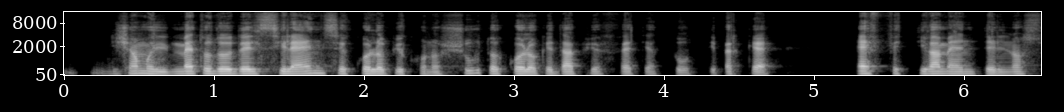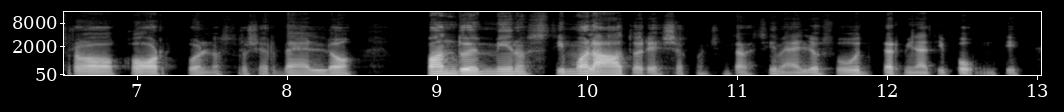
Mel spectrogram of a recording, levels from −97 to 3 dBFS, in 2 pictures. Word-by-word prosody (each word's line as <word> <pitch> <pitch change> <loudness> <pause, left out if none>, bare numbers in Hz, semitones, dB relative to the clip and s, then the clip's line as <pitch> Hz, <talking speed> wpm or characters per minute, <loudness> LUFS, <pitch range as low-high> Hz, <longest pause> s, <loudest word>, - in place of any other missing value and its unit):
diciamo 130 +2 -3
il 115 -1 -1
metodo 130 0 +5
del 125 0 +5
silenzio 125 +2 +2
è 125 - -24
quello 115 -2 +3
più 115 0 -6
conosciuto 125 +6 -8
e 125 - -2
quello 115 -1 +3
che 115 - -5
dà 115 0 +2
più 120 +1 -11
effetti 115 -1 -9
a 110 - -18
tutti 105 -1 -15
perché - - -2 0.5
effettivamente 125 -3 0
il 110 - -4
nostro 115 -2 -1
corpo, 110 -1 0
il 105 - -8
nostro 110 +1 -18
cervello, 105 -2 -4 0.4
quando 130 -2 +7
è - - +5
meno 120 -1 -3
stimolato 110 -2 +3
riesce 105 +1 -9
a - - -22
concentrarsi 105 +1 -13
meglio 100 -1 -6
su 100 +1 -6
determinati 100 -2 -6
punti. - - -8
115 Hz, 165 wpm, -26 LUFS, 105-125 Hz, 0.5 s, quando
